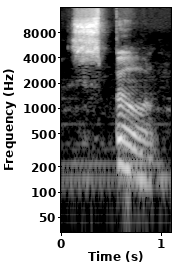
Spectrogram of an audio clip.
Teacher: Queremos como un sonido bien fuerte de solamente la S, no la E con S, sino S.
